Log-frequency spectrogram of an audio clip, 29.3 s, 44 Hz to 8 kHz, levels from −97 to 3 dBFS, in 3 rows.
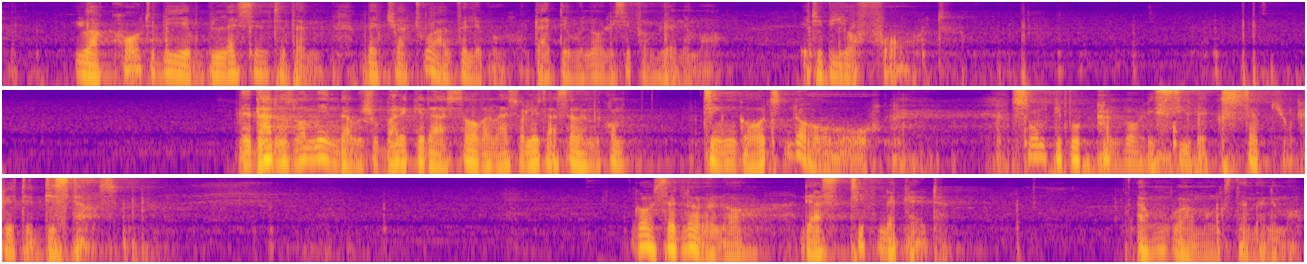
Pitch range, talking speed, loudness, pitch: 80-105 Hz, 135 wpm, -16 LUFS, 90 Hz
